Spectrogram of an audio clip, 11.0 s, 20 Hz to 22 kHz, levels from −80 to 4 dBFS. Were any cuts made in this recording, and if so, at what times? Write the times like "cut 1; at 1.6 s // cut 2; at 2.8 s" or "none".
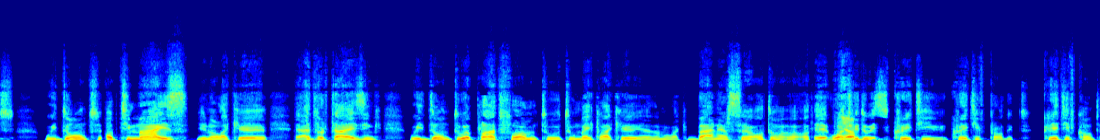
cut 1; at 1.0 s // cut 2; at 8.1 s

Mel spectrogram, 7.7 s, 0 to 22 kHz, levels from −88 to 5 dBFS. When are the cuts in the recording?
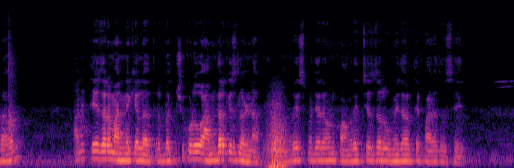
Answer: cut 1; at 4.0 s

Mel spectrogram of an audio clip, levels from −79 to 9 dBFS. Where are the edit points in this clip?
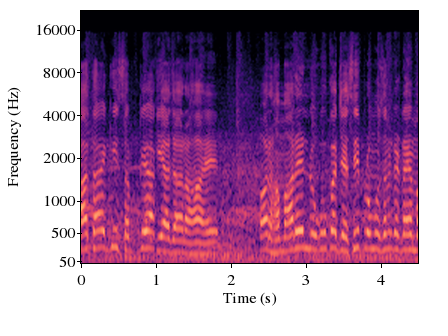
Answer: cut 1; at 1.0 s

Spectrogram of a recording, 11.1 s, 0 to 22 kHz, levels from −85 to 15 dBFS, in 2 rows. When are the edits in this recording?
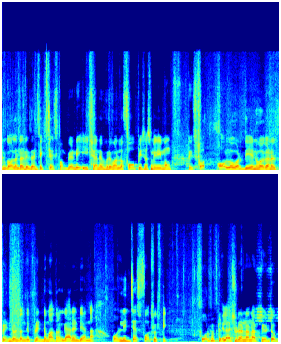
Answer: cut 1; at 4.0 s // cut 2; at 9.8 s

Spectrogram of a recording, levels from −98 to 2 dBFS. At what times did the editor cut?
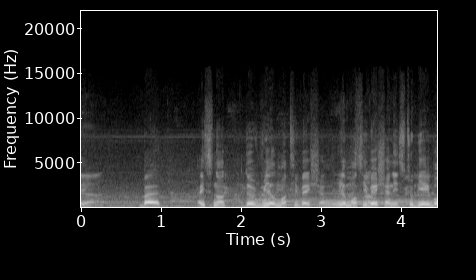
none

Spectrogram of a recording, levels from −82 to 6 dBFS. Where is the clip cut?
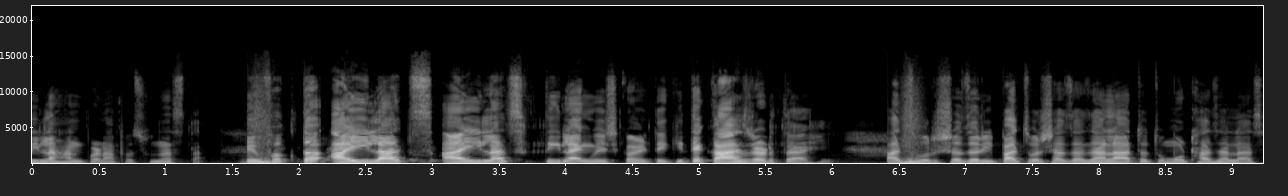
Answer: cut 1; at 1.6 s // cut 2; at 6.4 s

